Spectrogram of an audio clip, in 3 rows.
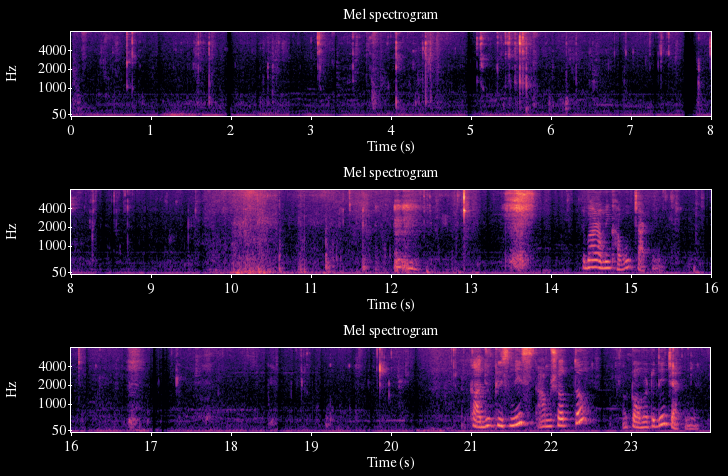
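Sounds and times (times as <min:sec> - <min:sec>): people chewing and biting: 0:00.0 - 0:09.7, 0:17.1 - 0:20.9.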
